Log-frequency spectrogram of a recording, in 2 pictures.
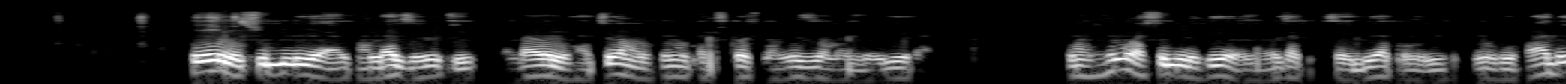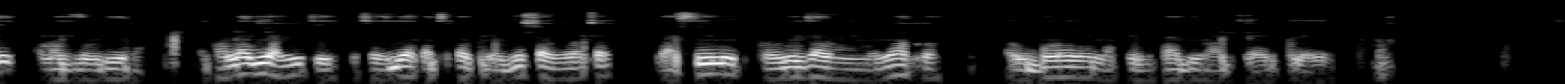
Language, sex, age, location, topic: Swahili, male, 18-24, Nairobi, government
